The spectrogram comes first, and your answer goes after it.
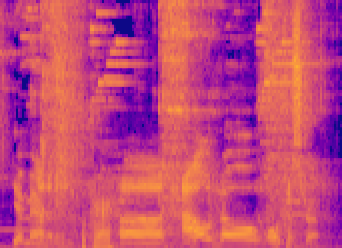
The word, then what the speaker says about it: Ao no Orchestra: Ao no Orchestra. Ao no Orchestra. No, A-O space N-O. Ao no. Ao no, right. I believe that's how it's said.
